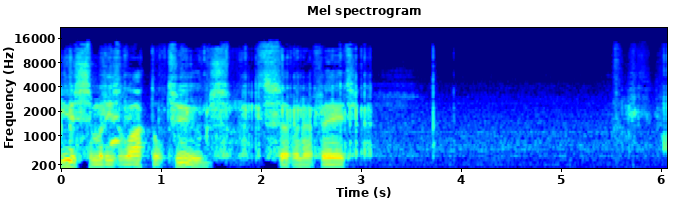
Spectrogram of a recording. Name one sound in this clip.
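A cardboard box rustles and scrapes as hands open it.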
